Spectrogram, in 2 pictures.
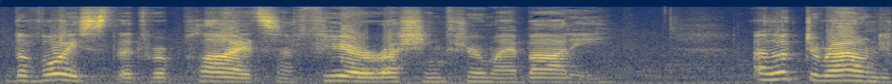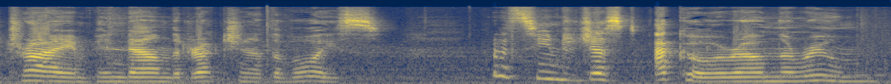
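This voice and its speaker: Woman doing a lets play, reads the story out with sassy asides, medium pitch, bit of music behind. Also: moderate pace, a bit bright, low-quality recording. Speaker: let's play host. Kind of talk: reading game narration aloud with joking commentary. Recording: faint game music behind. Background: game music.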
